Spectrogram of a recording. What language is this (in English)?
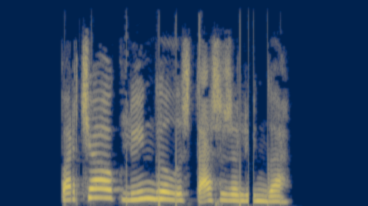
Mari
